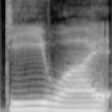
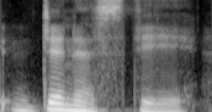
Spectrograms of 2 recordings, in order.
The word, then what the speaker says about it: dynasty: Okay, the word I'm looking at now is spelled D-Y-N-A-S-T-Y. Now, how would you pronounce this word? Let me know in the comments. In British English, some people would say dynasty.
